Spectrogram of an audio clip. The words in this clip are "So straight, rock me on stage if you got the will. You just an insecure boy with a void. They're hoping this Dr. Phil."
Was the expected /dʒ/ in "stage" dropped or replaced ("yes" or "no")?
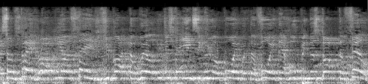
yes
